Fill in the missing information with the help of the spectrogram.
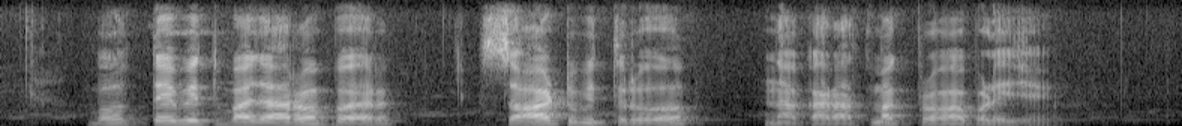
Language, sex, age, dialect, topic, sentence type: Maithili, male, 41-45, Angika, banking, statement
